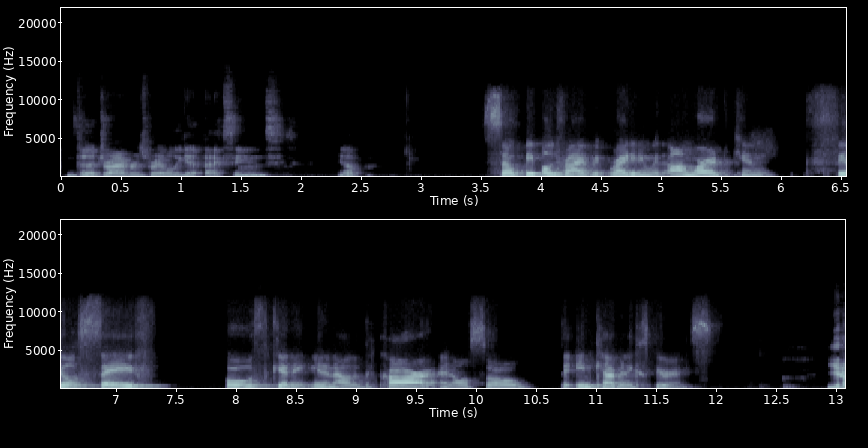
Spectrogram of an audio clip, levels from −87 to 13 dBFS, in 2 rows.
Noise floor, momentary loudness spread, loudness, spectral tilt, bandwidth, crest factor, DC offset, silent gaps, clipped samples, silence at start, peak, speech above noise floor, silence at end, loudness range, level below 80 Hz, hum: -84 dBFS; 19 LU; -22 LUFS; -5 dB/octave; 12 kHz; 18 dB; under 0.1%; none; under 0.1%; 0.05 s; -6 dBFS; 61 dB; 0 s; 6 LU; -64 dBFS; none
